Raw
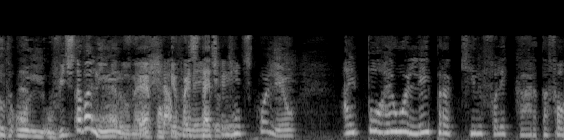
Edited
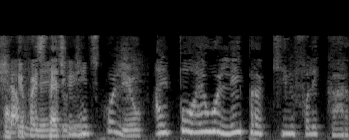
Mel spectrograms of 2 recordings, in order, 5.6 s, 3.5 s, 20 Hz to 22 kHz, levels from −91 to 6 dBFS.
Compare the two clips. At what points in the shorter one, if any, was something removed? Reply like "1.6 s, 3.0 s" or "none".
1.5 s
